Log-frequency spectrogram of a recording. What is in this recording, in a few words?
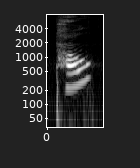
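"pou", Mandarin, tone 2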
